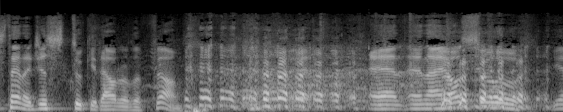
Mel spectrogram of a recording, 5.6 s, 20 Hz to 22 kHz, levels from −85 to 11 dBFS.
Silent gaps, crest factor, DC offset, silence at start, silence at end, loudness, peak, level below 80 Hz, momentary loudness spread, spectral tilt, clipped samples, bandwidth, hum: none; 16 dB; under 0.1%; 0 s; 0 s; -16 LUFS; 0 dBFS; -36 dBFS; 8 LU; -5 dB/octave; under 0.1%; 13.5 kHz; none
